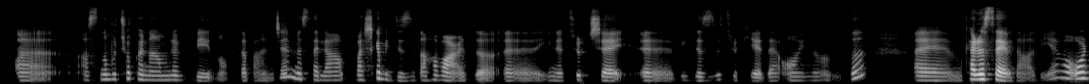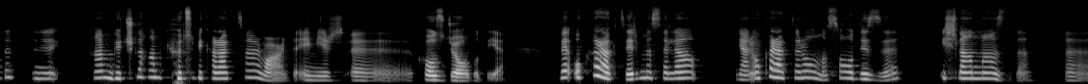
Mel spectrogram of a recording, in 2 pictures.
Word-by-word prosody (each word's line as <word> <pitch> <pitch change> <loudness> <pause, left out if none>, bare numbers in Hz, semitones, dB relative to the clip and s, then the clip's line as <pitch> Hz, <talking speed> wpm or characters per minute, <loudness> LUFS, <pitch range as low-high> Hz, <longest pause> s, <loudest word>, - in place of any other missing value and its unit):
Aaa, 185 0 -6 0.3
aslında 205 +4 -8
bu 245 - -7
çok 270 0 -6
önemli 205 -1 -6
bir 170 -2 -8
nokta, - - -13
bence. - - -8
Mesela, 210 - -6
başka 240 +5 0
bir 210 -5 -13
dizi 175 +1 -14
daha 210 +2 -9
vardı. 190 - -2
Iıı, 90 - -8
yine 180 -2 -12
Türkçe, 430 - -1 0.2
eee, - - -5
1 190 -1 -24
dizi 180 +4 -10
Türkiye'de 175 -2 -9
oynandı. 185 - -9 0.5
Eee, 185 -1 -1 0.2
"Kara 235 0 +11
Sevda" 185 -7 +5
diye 300 +3 -13
ve 290 - -4
orada, 285 +4 +1 0.2
hani, 265 -1 -5 0.3
hem 305 0 +2
güçlü 285 +5 -1
hem 325 -1 0
kötü 290 -2 +1
bir 285 - 0
karakter 275 +3 +1
vardı, - - -2
Emir, 195 -2 -5
eee, 195 - -8
Kozcuoğlu 195 -6 +3
diye. 470 +3 -8 0.6
Ve 315 - +5
o 315 0 +2
karakteri, 280 - +6
mesela, 290 -1 0 0.4
yani, 225 +4 0
o - - +3
karakter 305 -2 +4
olmasa 295 -3 -3
o 285 -3 0
dizi 235 +1 -2 0.4
işlenmezdi. 275 -8 0 0.3
Eee, 190 - -9
245 Hz, 145 wpm, -26 LUFS, 195-290 Hz, 0.6 s, Kara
